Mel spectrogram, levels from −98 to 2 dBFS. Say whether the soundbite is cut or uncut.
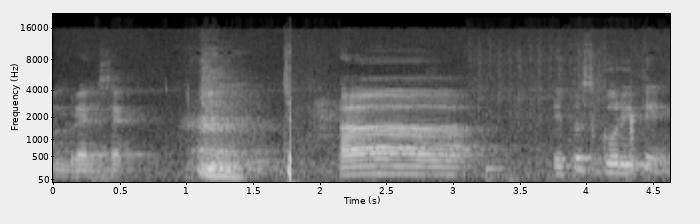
cut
